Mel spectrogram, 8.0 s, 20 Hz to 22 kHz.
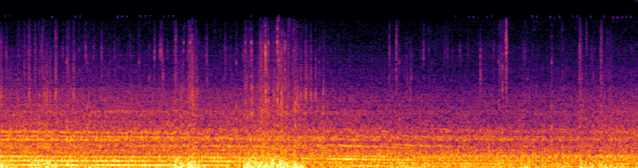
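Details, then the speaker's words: Worn wheel bearing on a 22-year-old vehicle with 150,000 km: a steady low droning roar under road rumble while driving, which rises with speed and fades as the car slows. "this typical noise rise proportionally to the speed of the vehicle rising while it's taking speed and blower as it's flowing down"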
